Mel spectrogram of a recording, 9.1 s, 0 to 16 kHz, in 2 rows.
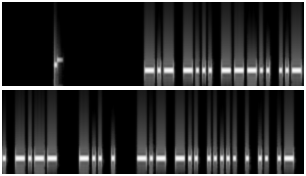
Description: Morse code, heard as a keyed tone, about 25 wpm, 700 Hz. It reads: KB8FY DE KD5EIA
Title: USA Callsign DE Callsign 25wpm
